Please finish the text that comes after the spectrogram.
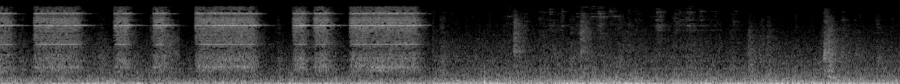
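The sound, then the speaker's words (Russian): An electric doorbell rings in a run of insistent, rattling buzzes for about four seconds, loud, then cuts off, leaving only a low background rumble. “О, тихо, кто-то звонит в дверь.”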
